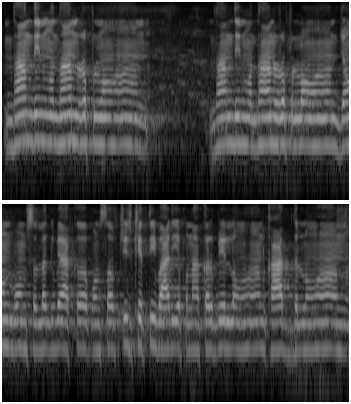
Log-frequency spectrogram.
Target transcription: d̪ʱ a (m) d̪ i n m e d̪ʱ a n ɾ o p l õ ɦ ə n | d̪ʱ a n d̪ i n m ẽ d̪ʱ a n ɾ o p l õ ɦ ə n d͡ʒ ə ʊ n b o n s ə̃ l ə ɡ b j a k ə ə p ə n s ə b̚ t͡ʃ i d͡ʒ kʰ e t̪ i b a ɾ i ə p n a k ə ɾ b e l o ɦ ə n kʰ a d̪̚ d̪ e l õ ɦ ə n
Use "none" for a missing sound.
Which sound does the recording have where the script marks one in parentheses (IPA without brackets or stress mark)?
n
